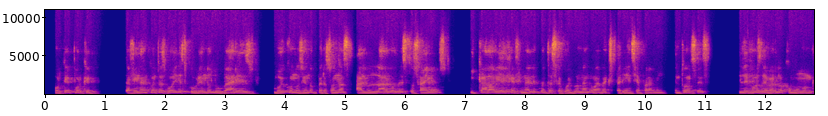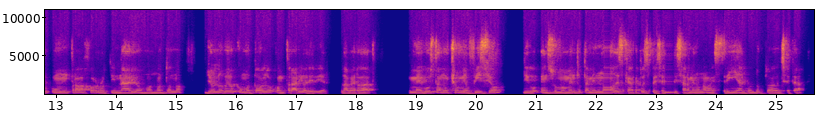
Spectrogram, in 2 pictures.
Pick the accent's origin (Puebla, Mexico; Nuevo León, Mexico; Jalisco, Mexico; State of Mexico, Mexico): State of Mexico, Mexico; Texcoco; orgullosamente texcocano. De hecho, Curiosamente cuentan mis papás que la semana de nacido yo llegué aquí a Texcoco, entonces como tal, pues yo soy más de Texcoco que de la Ciudad de México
